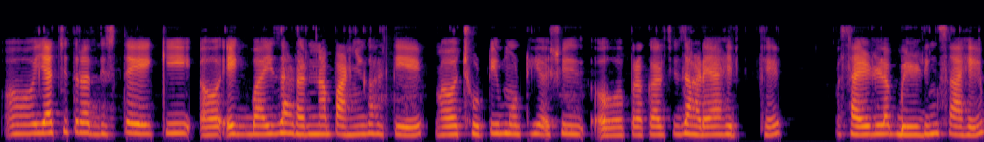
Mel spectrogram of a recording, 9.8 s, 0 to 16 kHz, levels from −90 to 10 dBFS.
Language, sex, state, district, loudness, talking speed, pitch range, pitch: Marathi, female, Maharashtra, Aurangabad, -21 LUFS, 150 wpm, 215-235 Hz, 220 Hz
